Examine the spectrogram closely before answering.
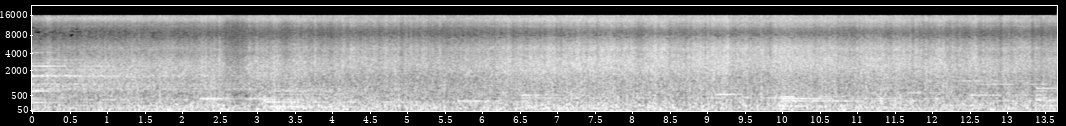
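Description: Ford Fiesta ST driving along at a steady speed: a steady rush of road and wind noise, with wind buffeting the microphone.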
